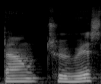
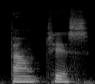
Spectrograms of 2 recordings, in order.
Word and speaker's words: bounteous: So now some of you might be say bounteous, like you might be pronouncing this as a three syllable word. It is obvious by how he has constructed this line. He wants this pronounced as a bounteous, or he wants these two vowels here merged into one. So there's no break. This counts as a single syllable.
